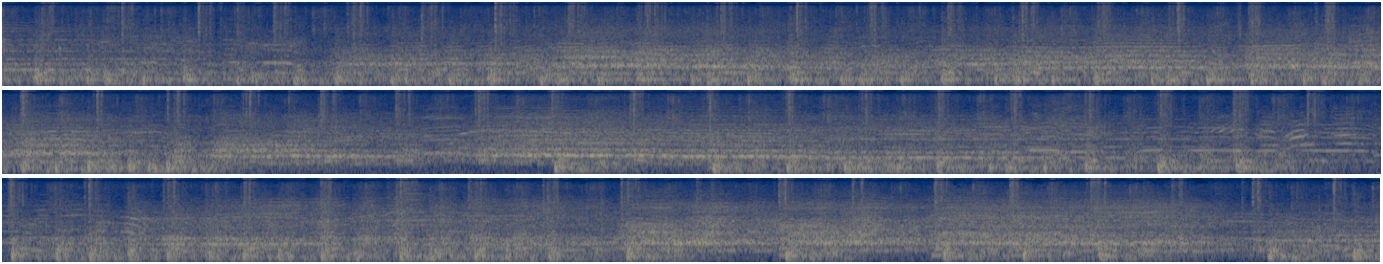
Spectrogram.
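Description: Cheering section in the stands at a Japanese high-school baseball game: a brass band playing a cheer melody over steady drum beats, with the crowd chanting along.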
